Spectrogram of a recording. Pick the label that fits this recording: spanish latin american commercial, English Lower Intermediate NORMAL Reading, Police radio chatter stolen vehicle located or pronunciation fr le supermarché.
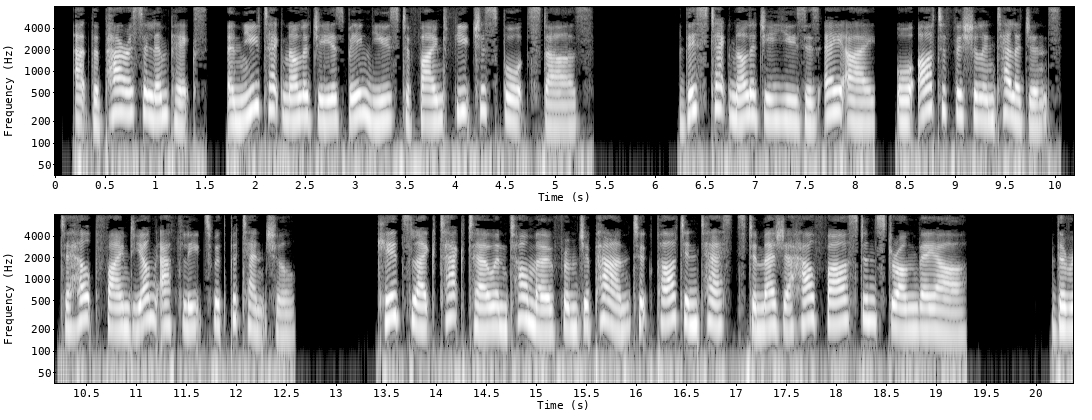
English Lower Intermediate NORMAL Reading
